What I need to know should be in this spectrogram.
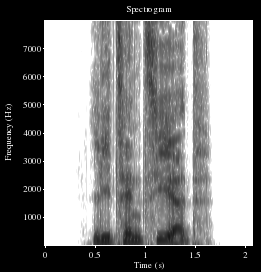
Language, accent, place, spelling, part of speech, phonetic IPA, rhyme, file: German, Germany, Berlin, lizenziert, adjective / verb, [lit͡sɛnˈt͡siːɐ̯t], -iːɐ̯t, De-lizenziert.ogg
- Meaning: 1. past participle of lizenzieren 2. inflection of lizenzieren: third-person singular present 3. inflection of lizenzieren: second-person plural present 4. inflection of lizenzieren: plural imperative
